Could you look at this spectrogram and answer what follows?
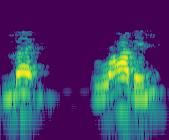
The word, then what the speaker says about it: Muthlabben: To put an English spelling on a Hebrew word, it spells M-U-T-H-L-A-B-B-E-N. Mutlaban. And I'm probably slaughtering the Hebrew pronunciation, but because it's in English spelling, we have to pronounce it in the English way, but a Hebrew sitting here would think this morning, what a moron. But the English pronunciation is Mutlaban,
